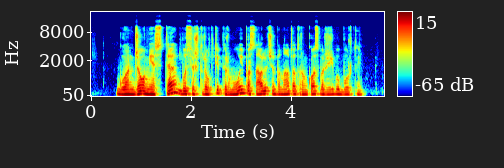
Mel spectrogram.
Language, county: Lithuanian, Kaunas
